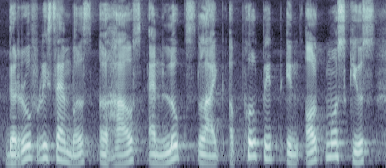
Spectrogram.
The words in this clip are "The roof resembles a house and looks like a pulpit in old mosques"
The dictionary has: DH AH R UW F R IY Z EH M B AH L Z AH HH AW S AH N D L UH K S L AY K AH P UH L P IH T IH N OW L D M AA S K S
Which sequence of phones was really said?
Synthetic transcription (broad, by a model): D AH R UW F R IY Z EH M B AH L S AH HH AW S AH N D L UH K S L AY K AH P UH L P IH T IH N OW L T M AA S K S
